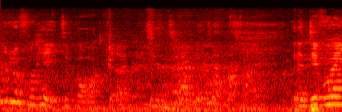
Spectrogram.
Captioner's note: soft laughter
